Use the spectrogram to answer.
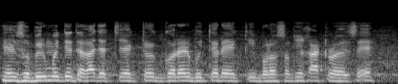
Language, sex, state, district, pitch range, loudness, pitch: Bengali, male, Assam, Hailakandi, 165-175 Hz, -15 LUFS, 170 Hz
